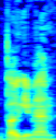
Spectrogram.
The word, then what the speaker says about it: bogeyman: It kind of felt like that going in, like Pereira turned himself into this boogeyman on the feet. Or bogeyman, because I'm English. No, you say it properly.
